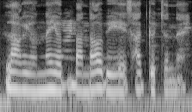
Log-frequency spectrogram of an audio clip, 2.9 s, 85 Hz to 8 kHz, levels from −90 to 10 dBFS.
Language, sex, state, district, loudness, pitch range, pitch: Chakma, female, Tripura, West Tripura, -14 LUFS, 195-215 Hz, 205 Hz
